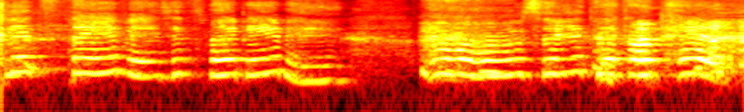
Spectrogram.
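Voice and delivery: put-on baby-talk it like a new mother; doting woman. Woman begs to keep the creature, high doting voice.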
